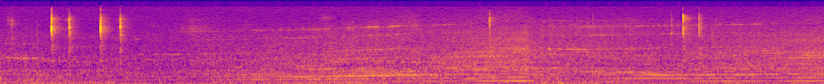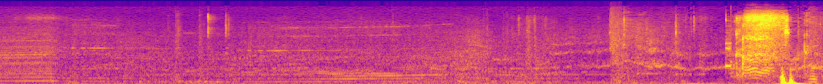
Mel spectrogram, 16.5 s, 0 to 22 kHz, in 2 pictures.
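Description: Nissan GTR GT3 race car at Bathurst riding over a curb during a race, a steady engine drone with shifting harmonics giving way to a sudden loud burst of impact and scrabbling at the very end.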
